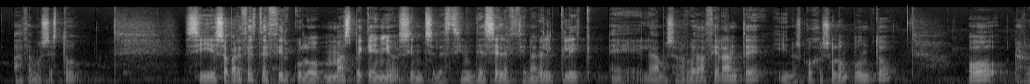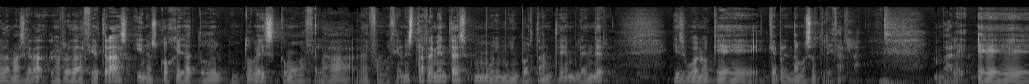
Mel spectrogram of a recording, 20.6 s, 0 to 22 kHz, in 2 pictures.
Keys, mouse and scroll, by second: 19.9 click.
